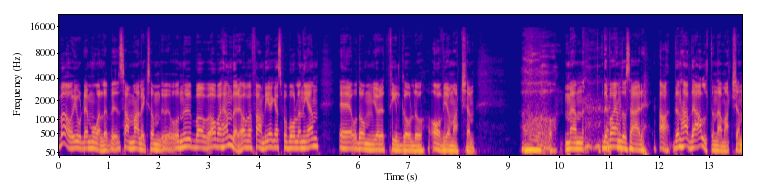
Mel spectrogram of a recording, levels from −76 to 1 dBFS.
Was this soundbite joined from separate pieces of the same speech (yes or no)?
no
